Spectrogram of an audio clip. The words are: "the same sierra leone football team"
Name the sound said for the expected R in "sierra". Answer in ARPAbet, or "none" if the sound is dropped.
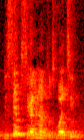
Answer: L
